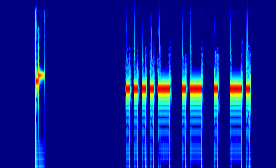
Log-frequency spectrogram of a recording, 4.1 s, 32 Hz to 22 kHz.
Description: Morse code, heard as a keyed tone, about 19 wpm, 700 Hz. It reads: 4AEN
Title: All Cut Numbers - 4-Digit 20wpm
